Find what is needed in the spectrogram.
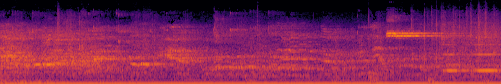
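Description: Indoor youth basketball game: a basketball bouncing on a hardwood gym floor, sneakers squeaking, and children's voices echoing in the hall. About eight seconds in, a referee's whistle blows sharply for about a second, stopping play.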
